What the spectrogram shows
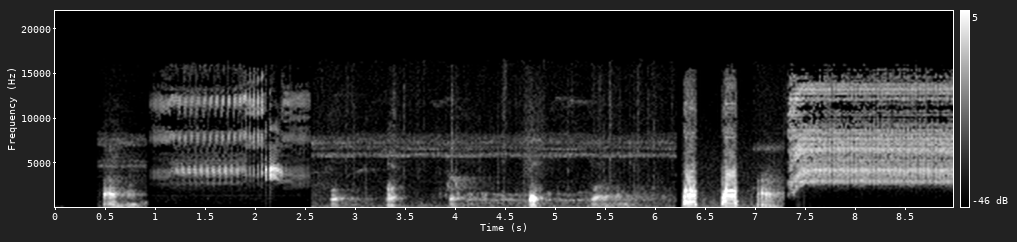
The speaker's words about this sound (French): Bon, vous avez reconnu le canard quand même. C'est facile, il fait coin-coin.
